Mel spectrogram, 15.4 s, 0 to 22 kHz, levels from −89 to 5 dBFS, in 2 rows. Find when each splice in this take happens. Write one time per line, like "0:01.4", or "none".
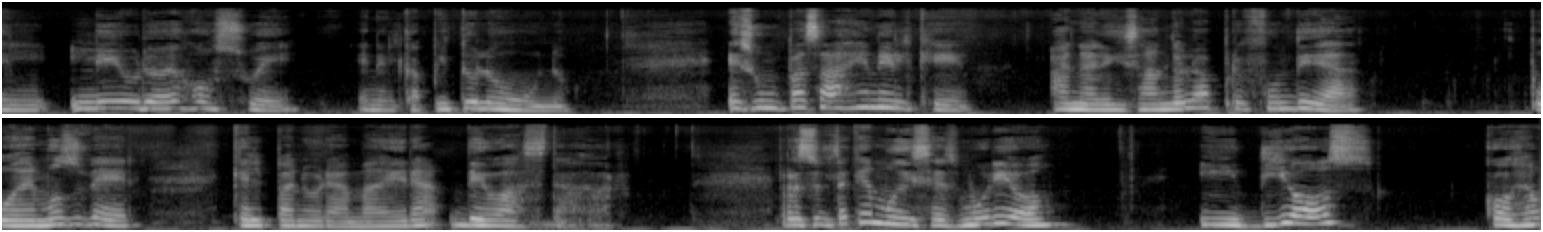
none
